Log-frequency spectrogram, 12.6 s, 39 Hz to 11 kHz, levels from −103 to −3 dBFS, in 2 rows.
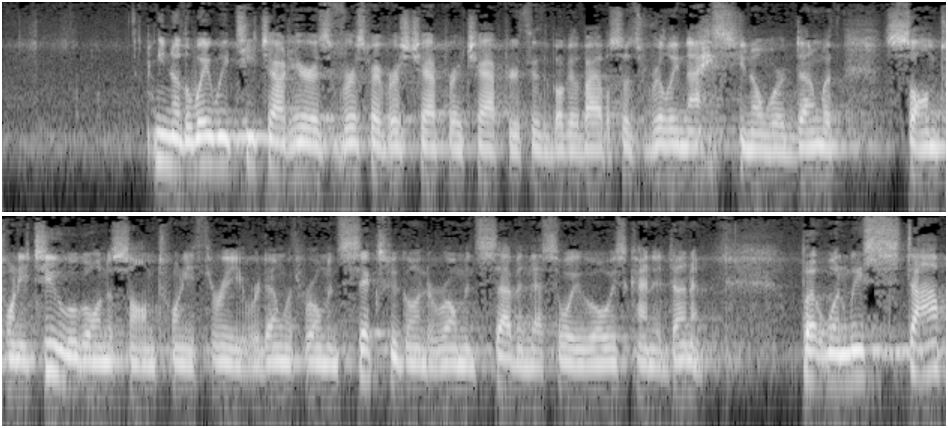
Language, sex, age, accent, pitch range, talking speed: English, male, 40-59, American, 110-145 Hz, 285 wpm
